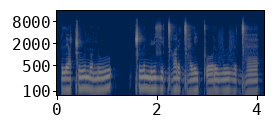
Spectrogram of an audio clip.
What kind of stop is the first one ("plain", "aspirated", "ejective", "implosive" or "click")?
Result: click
